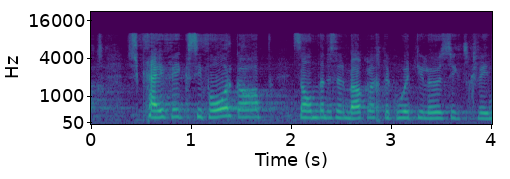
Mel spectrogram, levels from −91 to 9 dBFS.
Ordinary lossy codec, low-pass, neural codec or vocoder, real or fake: none; 9.9 kHz; vocoder, 22.05 kHz, 80 mel bands, WaveNeXt; fake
